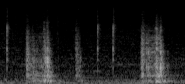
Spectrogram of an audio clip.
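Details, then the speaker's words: BMW Z4 with EWS, programmed key: a few quick clunks from the door lock actuators as they unlock; the lock command does nothing, and the owner suspects the key or its middle button. "unlocks but it doesn't lock I don't know this is cuz of the key maybe the key doesn't work the middle button doesn't work but actually unlocks this vehicle"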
